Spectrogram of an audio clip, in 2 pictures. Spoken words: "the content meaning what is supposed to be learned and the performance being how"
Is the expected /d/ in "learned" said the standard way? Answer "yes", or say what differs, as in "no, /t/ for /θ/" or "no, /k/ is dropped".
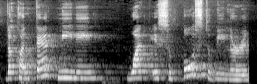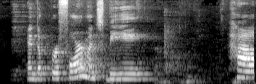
no, /d/ is dropped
